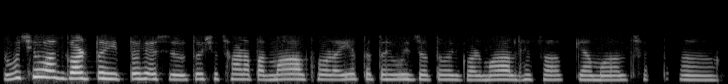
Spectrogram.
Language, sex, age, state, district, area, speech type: Kashmiri, female, 18-30, Jammu and Kashmir, Bandipora, rural, conversation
